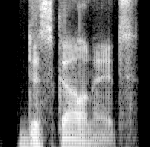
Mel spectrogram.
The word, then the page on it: discarnate: British English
